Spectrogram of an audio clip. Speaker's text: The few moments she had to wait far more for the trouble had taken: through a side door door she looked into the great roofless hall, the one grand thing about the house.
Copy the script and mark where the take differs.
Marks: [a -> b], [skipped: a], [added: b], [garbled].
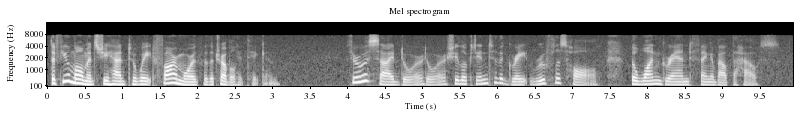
The few moments she had to wait far more for the trouble had taken: through a side door door she looked into the great roofless hall, the one grand thing about the house.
